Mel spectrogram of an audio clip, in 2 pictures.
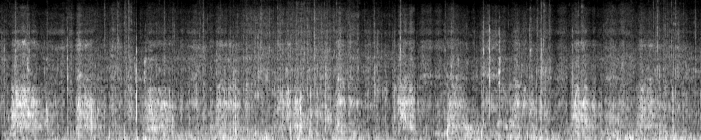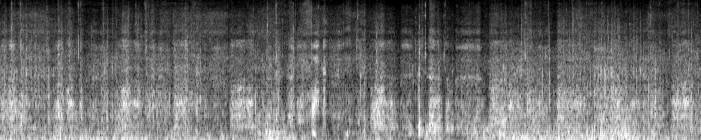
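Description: Bike tyres rumble and crunch over a dirt trail.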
